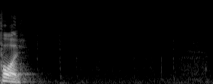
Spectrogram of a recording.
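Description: A man's voice says one word, then near silence with only faint scratching of a stylus writing on a tablet.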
